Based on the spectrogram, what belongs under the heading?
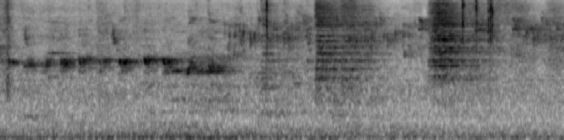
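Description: Birds calling: a long steady whistle that drops slightly in pitch after about two seconds, then two short raspy calls.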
